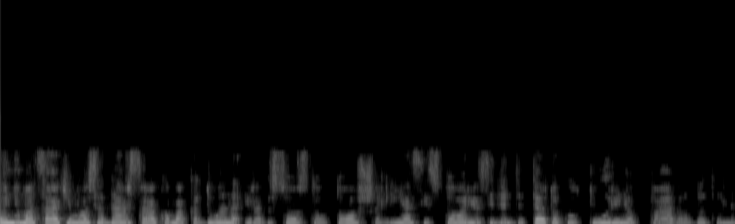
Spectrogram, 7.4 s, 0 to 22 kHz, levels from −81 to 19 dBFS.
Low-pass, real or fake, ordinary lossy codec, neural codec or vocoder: 7.2 kHz; real; AAC, 32 kbps; none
